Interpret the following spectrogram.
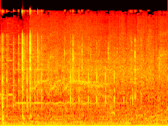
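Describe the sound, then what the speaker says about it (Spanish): Old, noisy computer keyboard typed on continuously while playing Metal Slug, a rapid irregular clatter of keystrokes close up over low background hum, with no one talking. "Sé que ahorita se oye mucho el teclado, pero es porque es de esos ruidosos antiguos."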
